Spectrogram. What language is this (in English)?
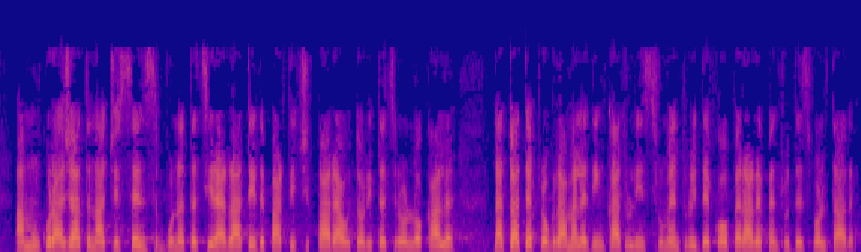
Romanian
